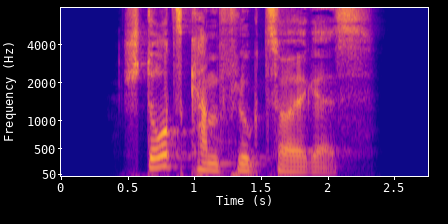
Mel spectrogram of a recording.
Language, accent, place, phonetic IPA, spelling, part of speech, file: German, Germany, Berlin, [ˈʃtʊʁt͡skamp͡fˌfluːkt͡sɔɪ̯ɡəs], Sturzkampfflugzeuges, noun, De-Sturzkampfflugzeuges.ogg
- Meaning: genitive singular of Sturzkampfflugzeug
